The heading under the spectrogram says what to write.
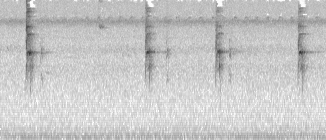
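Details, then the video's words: American robin in Canada giving four sharp, high, clipped notes, about one every one and a half seconds, over a steady low hum. "American Robin"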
